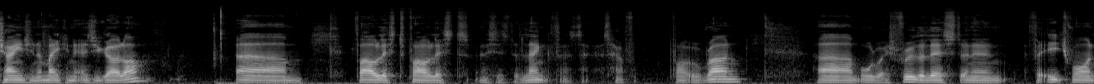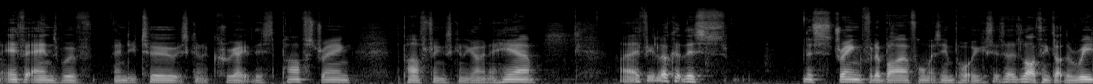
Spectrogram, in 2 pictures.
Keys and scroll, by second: 2.2 ;.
